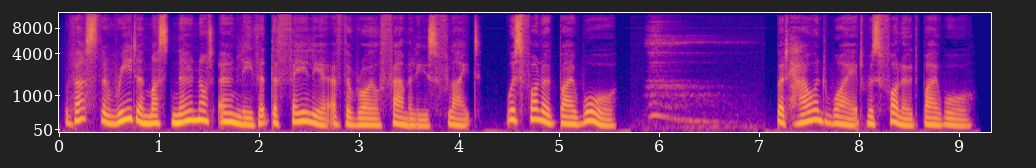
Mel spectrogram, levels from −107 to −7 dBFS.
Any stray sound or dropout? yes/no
yes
